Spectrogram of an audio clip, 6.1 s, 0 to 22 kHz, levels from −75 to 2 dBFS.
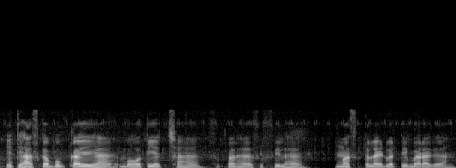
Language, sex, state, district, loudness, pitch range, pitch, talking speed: Hindi, male, Chhattisgarh, Balrampur, -23 LUFS, 130-145 Hz, 135 Hz, 195 wpm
